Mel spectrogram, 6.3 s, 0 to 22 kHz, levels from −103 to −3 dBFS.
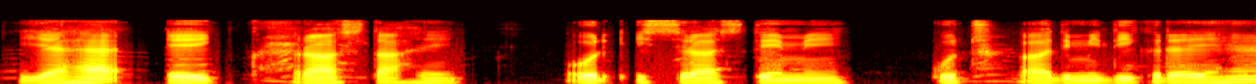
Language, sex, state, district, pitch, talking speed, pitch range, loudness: Hindi, male, Uttar Pradesh, Saharanpur, 105 Hz, 125 wpm, 100-120 Hz, -21 LUFS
